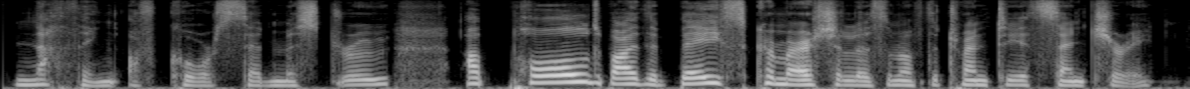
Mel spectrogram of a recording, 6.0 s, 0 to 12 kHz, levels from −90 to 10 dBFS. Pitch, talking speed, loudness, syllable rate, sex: 185 Hz, 150 wpm, -19 LUFS, 4.8 syllables/s, female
